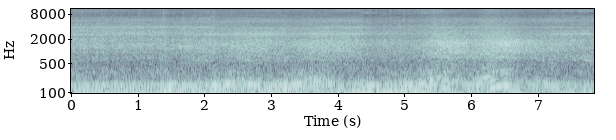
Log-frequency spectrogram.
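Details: Honda J35 with BC cams and 12:1 compression, swapped back to normal rockers, still working out the idle. Lumpy, uneven idle with the exhaust beat wandering and loping: rough idle, cause unknown.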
